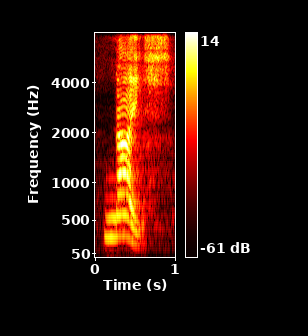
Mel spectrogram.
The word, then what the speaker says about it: knife: Remember that K is silent when it's followed by an N. Let's read those words. Knack, knee, knife.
